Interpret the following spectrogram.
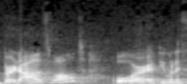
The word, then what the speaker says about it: Birdoswald: from here and so she says it's um bird ozwald or if you want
